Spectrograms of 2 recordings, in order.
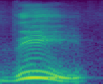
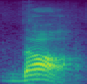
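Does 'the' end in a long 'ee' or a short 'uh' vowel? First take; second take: long ee; short uh. First: It is said with a long 'ee' vowel. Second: It is said with a short 'uh' vowel. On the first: The next word starts with a vowel sound. "If the sound next to the is vowel, then we pronounce it as the" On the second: The next word starts with a consonant sound. "if the sound next to the is consonant, then we pronounce it the"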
